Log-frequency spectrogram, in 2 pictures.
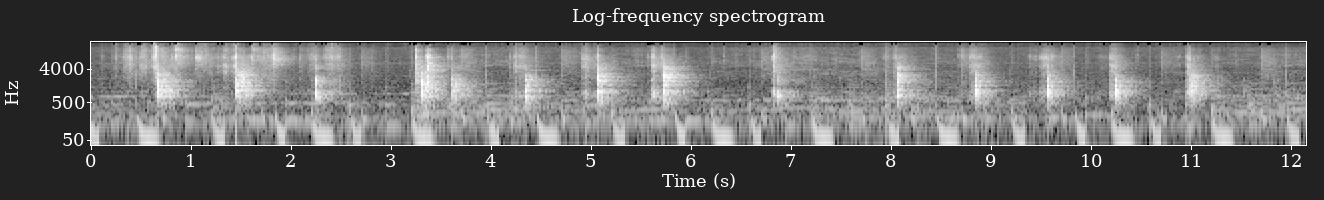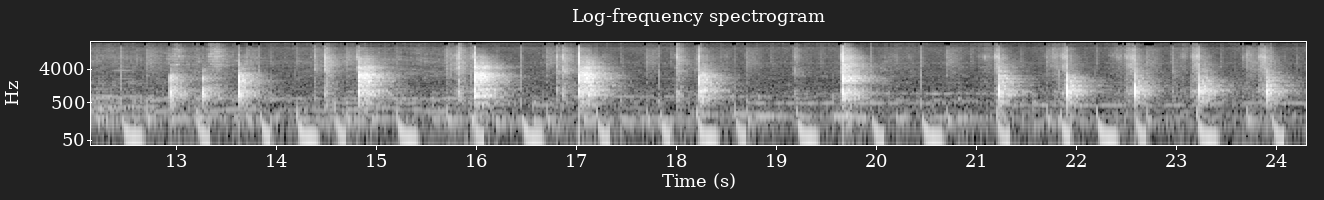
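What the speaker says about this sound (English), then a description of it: "Okay, chop my onion" A knife chops an onion on a cutting board in sharp, distinct strikes, loud and close, coming in quick bursts with brief pauses between runs of cuts and no voices.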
